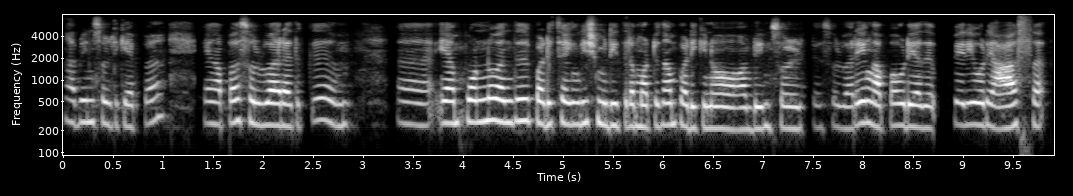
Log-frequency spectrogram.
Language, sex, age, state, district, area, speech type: Tamil, female, 18-30, Tamil Nadu, Tiruvannamalai, rural, spontaneous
